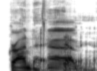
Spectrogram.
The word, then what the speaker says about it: Grande: is yeah dude what how do you say it Ariana grand grand just I'm pretty sure it's just Ariana Grande Grande that's how I've heard it most but yeah like I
